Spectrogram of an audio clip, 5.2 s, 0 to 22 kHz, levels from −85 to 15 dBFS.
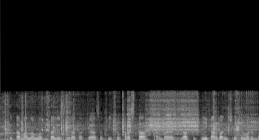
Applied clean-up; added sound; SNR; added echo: none; Screech; 1 dB; none.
